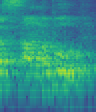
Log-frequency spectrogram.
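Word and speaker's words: Tsangpo: और T silent होगा, सांगपो।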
